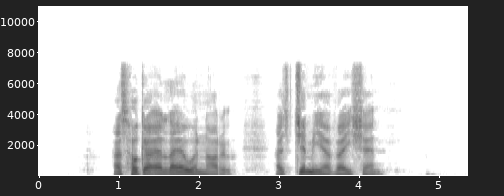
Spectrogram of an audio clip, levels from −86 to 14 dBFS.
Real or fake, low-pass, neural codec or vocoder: real; 7.2 kHz; none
